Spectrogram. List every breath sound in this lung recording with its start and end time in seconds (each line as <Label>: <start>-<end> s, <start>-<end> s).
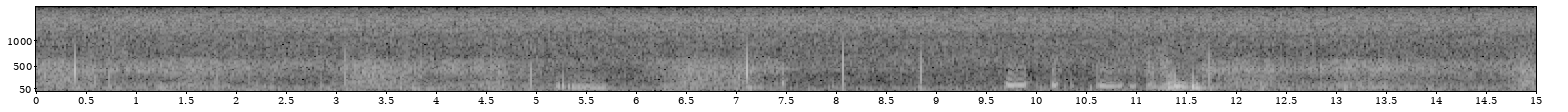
Inhalation: 3.04-4.62 s, 6.23-7.68 s, 14.70-15.00 s
Exhalation: 4.62-6.17 s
